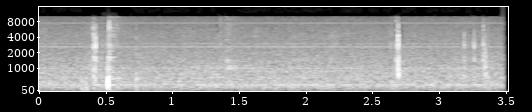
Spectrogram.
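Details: A quiet indoor room with faint steady hiss and a few sharp ticking clicks.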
